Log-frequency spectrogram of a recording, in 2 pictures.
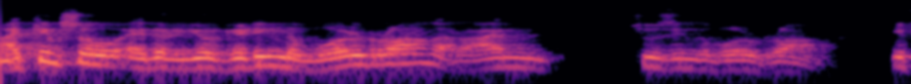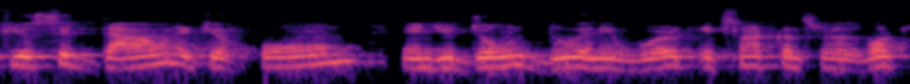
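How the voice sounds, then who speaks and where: A man's plain, everyday voice, fairly high in pitch, with lively intonation at a moderate pace. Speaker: immigration attorney. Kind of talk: live Q&A conference call answering callers' immigration questions. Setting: video conference call.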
